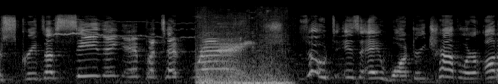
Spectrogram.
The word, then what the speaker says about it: Zote: Zote is a wandering traveler on a... Zote, that's how you pronounce the name.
